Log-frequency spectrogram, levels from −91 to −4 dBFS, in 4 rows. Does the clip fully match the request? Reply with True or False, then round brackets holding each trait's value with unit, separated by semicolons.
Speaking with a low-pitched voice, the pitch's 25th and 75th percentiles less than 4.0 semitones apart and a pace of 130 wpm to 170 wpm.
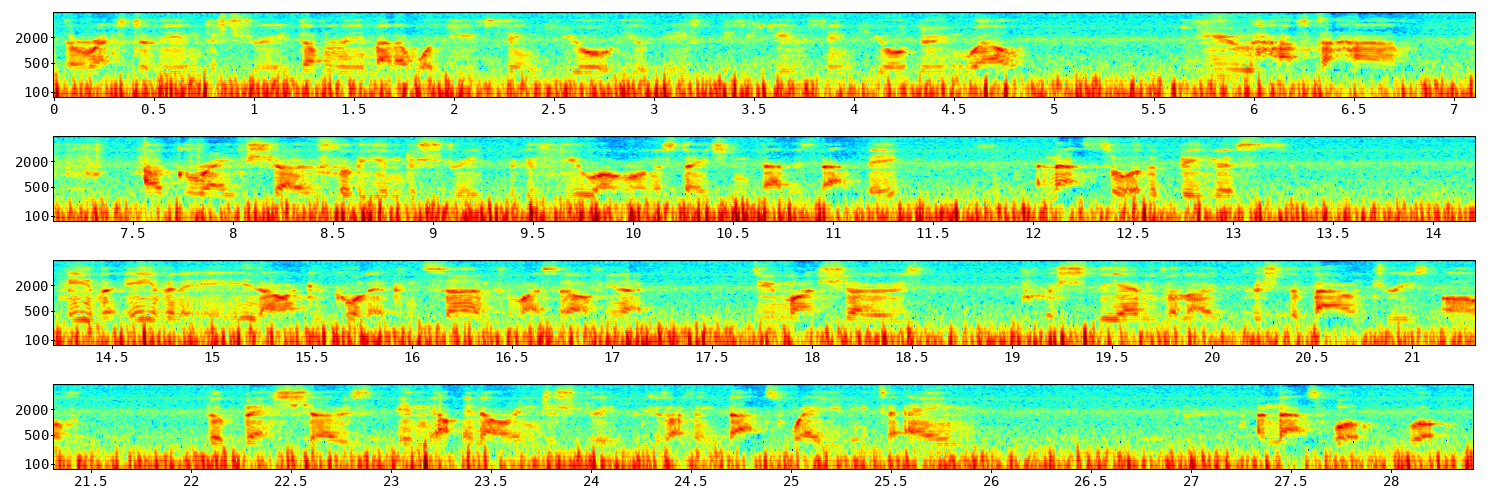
False (95 Hz; 2.9 semitones; 190 wpm)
